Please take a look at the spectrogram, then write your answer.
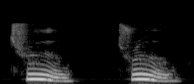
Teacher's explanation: Let's see examples with a voiceless post-alveolar affricate first.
